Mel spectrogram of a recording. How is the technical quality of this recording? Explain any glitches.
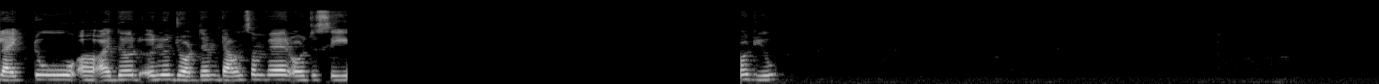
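The recording has one significant glitch. An audio dropout to silence runs from 3.47 to 7.41 s. The speech stops abruptly and returns mid-flow, leaving about 3.9 s of silence with no room tone. The likely cause is a lost input, such as a disconnected device, failed link or accidental mute, while the recorder kept writing silence. Whatever was spoken in that gap is missing.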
